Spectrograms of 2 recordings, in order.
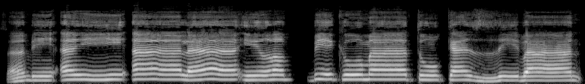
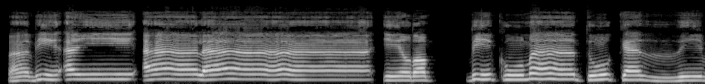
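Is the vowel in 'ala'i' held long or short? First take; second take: short; long. First: The vowel in 'ala'i' is held only briefly. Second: The vowel in 'ala'i' is held noticeably long. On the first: The speaker calls it wrong. "sudah alaknya cuma dua harokat, ala kadarnya gitu ya" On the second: The speaker calls it right. "Kita panjangkan empat harokat"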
